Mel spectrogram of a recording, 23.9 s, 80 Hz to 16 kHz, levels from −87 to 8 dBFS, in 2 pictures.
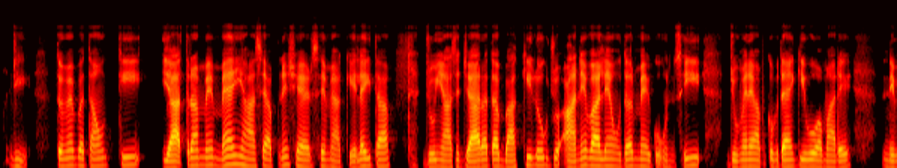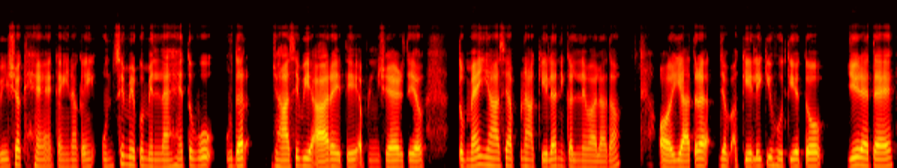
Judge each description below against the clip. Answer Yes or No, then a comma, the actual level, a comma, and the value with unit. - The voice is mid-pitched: Yes, medium, 145 Hz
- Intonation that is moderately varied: No, narrow, 2.3 semitones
